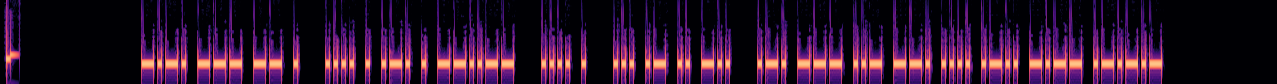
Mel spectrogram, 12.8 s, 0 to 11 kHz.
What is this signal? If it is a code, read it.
Morse code, heard as a keyed tone, about 30 wpm, 700 Hz. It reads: COME HERE, HE SAID ROUGHLY.
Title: Sentences from Top 1500 Words 30wpm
